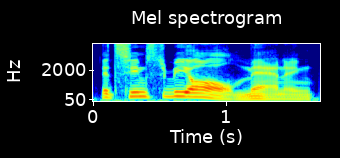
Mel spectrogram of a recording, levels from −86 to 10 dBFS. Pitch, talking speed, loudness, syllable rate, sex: 120 Hz, 210 wpm, -16 LUFS, 4.5 syllables/s, male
